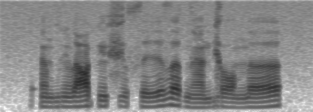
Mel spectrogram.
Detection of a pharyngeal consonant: absent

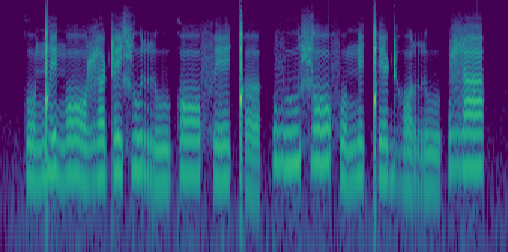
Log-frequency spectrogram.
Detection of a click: present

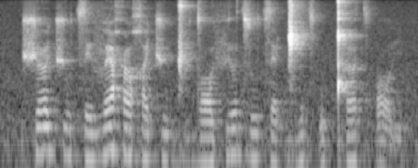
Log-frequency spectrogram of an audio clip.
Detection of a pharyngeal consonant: present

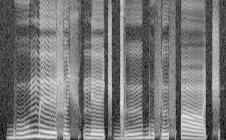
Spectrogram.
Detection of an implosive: absent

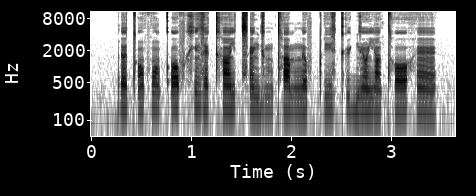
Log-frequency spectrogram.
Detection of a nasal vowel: present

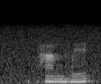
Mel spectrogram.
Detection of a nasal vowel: present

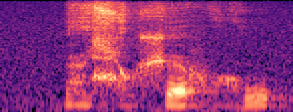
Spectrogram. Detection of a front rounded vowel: absent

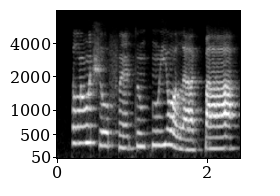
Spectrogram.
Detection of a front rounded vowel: absent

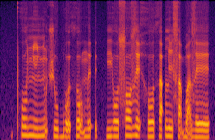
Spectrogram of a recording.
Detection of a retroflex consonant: absent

